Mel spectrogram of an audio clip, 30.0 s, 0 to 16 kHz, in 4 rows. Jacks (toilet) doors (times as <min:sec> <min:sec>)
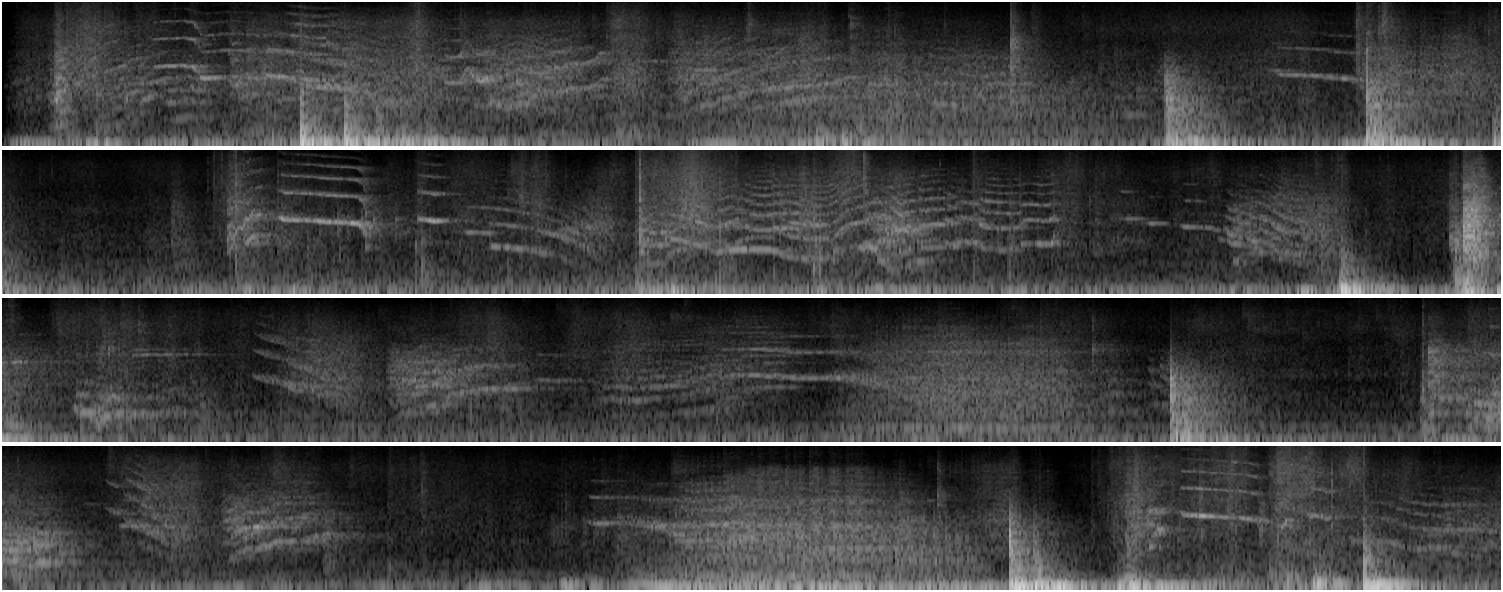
0:25.2 0:29.9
